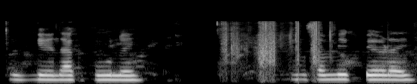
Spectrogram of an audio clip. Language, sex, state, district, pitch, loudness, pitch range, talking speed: Hindi, female, Uttar Pradesh, Budaun, 215 Hz, -17 LUFS, 210-225 Hz, 115 wpm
